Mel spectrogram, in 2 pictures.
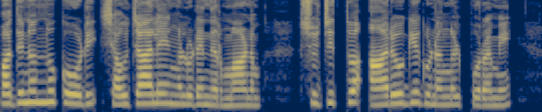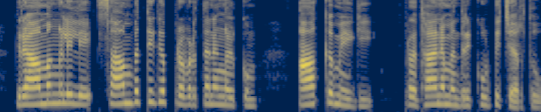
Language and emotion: Malayalam, neutral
